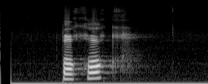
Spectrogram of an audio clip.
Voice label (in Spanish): polvo, qanjobal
